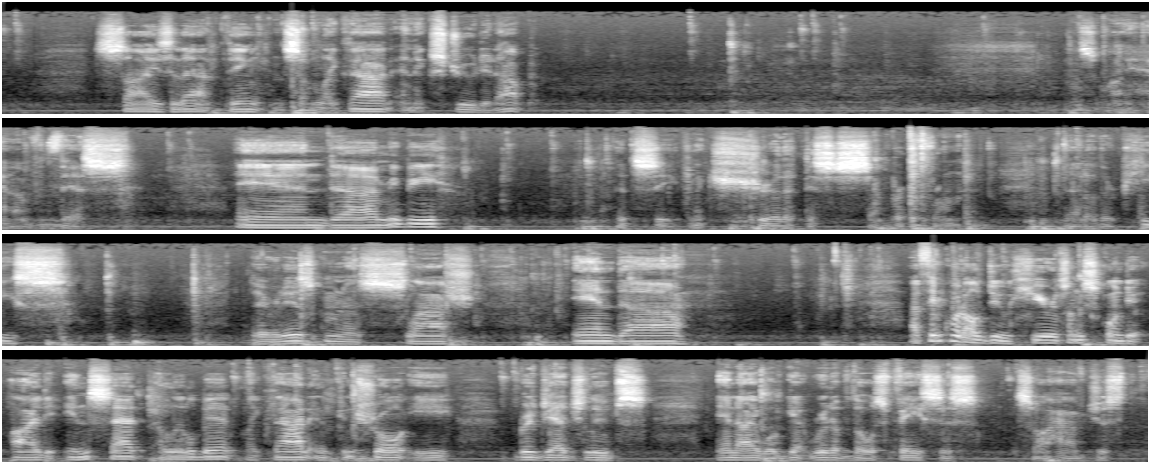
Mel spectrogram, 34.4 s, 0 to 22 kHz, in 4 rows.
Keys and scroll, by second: 2.2 e, 5.4 z, 12.1 a, 13.0 alt+a, 14.2 ctrl+l, 15.4 p, 15.8 Tab, 16.4 alt+a, 17.7 Tab, 18.0 a, 18.6 Tab, 19.4 /, 20.5 Tab, 21.2 alt+a, 21.9 3, 25.3 i, 28.5 ctrl+e, 31.5 x.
